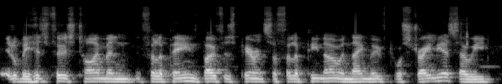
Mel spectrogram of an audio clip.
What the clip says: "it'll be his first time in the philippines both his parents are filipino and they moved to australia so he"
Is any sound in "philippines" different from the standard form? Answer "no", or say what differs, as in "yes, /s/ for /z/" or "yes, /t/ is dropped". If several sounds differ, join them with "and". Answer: no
